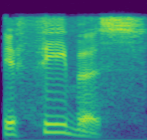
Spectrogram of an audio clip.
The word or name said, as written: ephebus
